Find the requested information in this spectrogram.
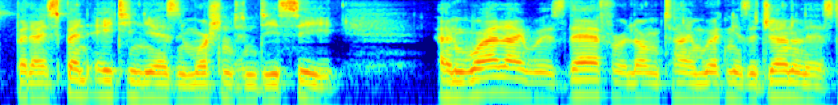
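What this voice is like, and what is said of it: British accent. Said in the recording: “I grew up in Britain, as you can tell from my voice”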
